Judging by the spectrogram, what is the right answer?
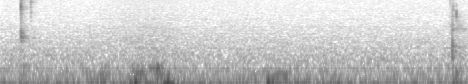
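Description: A computer mouse clicks a couple of times on its own, close and crisp, with a pair of quick clicks at the start and another at the end over quiet room hiss.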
